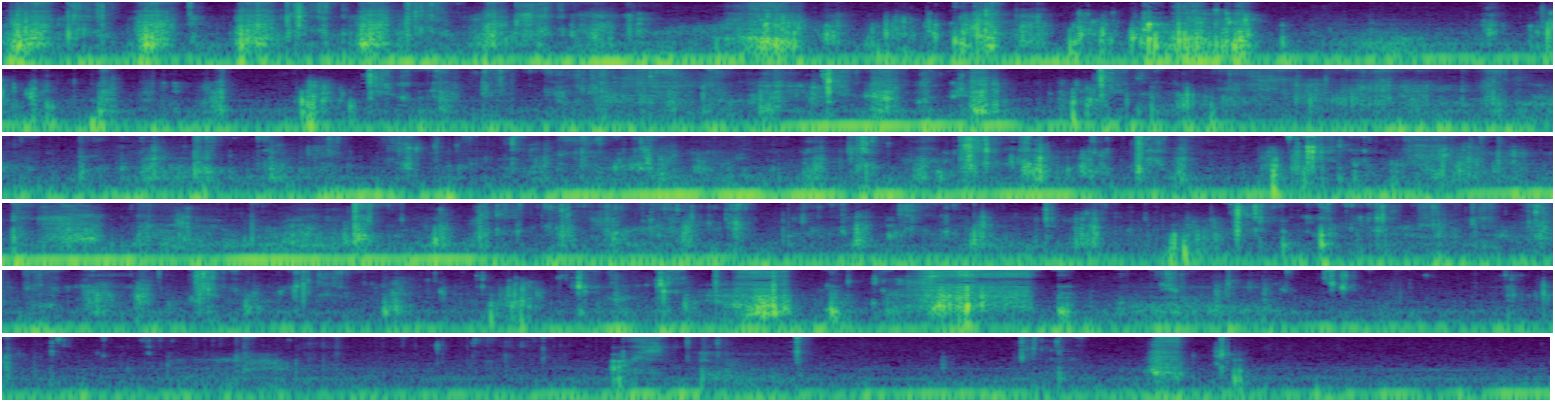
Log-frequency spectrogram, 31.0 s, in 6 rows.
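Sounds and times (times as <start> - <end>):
crunchy chewing: 0.0 - 4.3, 4.9 - 28.6.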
